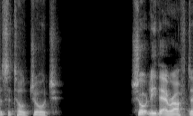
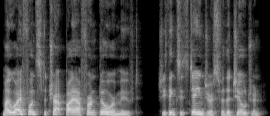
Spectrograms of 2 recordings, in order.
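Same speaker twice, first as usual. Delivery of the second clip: high, loud explanation; shouting back; 9 semitones higher, 7 dB louder than usual. A narrator's reading. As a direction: shout the family's request. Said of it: "George shouted back".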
